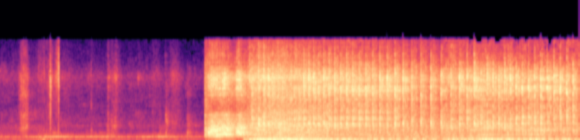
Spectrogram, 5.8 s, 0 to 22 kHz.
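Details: Honda CBR 450SR starting after a quiet spell, then idling with a harsh, rapid metallic clatter over the exhaust beat. The owner first suspected valves; teardown found a melted piston.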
